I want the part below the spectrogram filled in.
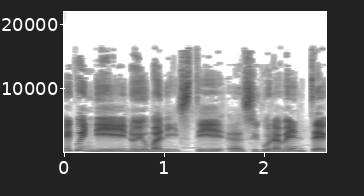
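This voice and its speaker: A woman talks at a fairly slow pace. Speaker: radio host. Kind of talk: casual monologue. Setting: studio. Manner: chatty.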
